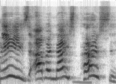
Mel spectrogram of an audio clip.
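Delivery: mock begging scream, high and drawn out. Retelling running through a haunted house: imitating own screaming pleas. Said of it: "I just kept screaming".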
